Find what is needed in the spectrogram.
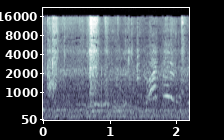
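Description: Steady low rumble of a bus heard from inside the passenger cabin, with a couple of short hissy noises in the first second. A young girl's voice starts talking near the end.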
